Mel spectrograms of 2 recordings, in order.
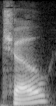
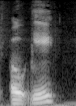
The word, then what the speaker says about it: Choe: All right, so my pick is this artist, and I think it's pronounced David Choe, Choe. He has this video called Embrace Fearlessness, and his channel's only got 89,000 subscribers.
